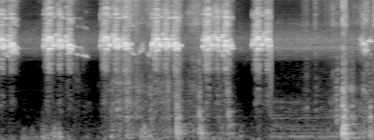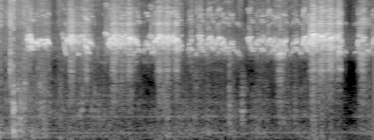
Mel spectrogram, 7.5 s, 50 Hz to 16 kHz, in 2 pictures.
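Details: Common myna nestlings in the nest on day 7, being fed by a parent: harsh, hissing, high begging bursts repeated about every half second, with soft thumps and rustling of movement in the nest.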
